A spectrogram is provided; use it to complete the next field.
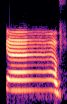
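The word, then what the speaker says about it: ك: number মাফসটা দেখি আমরা পাঁচ নাম্বার মাখরাজ যেহেবার গোড়া হইতে একটু আগে বাড়িয়া তারপর উপরে তালুর সঙ্গে লাগাইয়া উচ্চারিত হয় জিহবার গোড়া থেকে একটু আগে ঠিক আছে ঠিক আছে আপনারা বুঝতে পারছেন জিহবার জিহবার গোড়া থেকে একটু আগে বাড়িয়া মানে একটু আগে যে কফটা উচ্চারণ করলাম ওটা থেকে আরেকটু সামনের থেকে একটু উপরের সাথে লাগিয়ে দিবেন ক্যাফ ক্যা তাহলে দেখবেন কি উচ্চারণটা খুব সুন্দর হবে ক্যাফ বলেন তো আপু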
